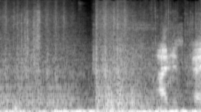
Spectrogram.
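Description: An automatic rifle fires a burst.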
